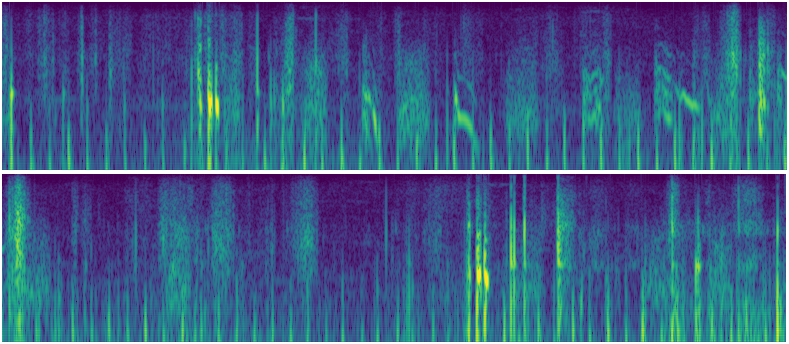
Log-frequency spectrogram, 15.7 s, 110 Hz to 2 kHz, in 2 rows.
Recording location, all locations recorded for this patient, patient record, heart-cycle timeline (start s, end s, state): aortic valve (AV)
aortic valve (AV)+mitral valve (MV)
#Age: Infant
#Sex: Female
#Height: nan
#Weight: 7.2 kg
#Pregnancy status: False
#Murmur: Absent
#Murmur locations: nan
#Most audible location: nan
#Systolic murmur timing: nan
#Systolic murmur shape: nan
#Systolic murmur grading: nan
#Systolic murmur pitch: nan
#Systolic murmur quality: nan
#Diastolic murmur timing: nan
#Diastolic murmur shape: nan
#Diastolic murmur grading: nan
#Diastolic murmur pitch: nan
#Diastolic murmur quality: nan
#Outcome: Normal
#Campaign: 2014 screening campaign
0.00	4.88	unannotated
4.88	4.95	S1
4.95	5.07	systole
5.07	5.12	S2
5.12	5.27	diastole
5.27	5.34	S1
5.34	5.45	systole
5.45	5.51	S2
5.51	5.63	diastole
5.63	5.70	S1
5.70	5.82	systole
5.82	5.88	S2
5.88	6.01	diastole
6.01	6.07	S1
6.07	6.18	systole
6.18	6.24	S2
6.24	6.37	diastole
6.37	6.43	S1
6.43	6.55	systole
6.55	6.61	S2
6.61	6.75	diastole
6.75	15.70	unannotated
